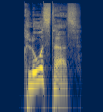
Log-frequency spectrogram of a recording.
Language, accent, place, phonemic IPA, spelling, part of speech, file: German, Germany, Berlin, /ˈkloːstɐs/, Klosters, noun, De-Klosters.ogg
- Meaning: genitive singular of Kloster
